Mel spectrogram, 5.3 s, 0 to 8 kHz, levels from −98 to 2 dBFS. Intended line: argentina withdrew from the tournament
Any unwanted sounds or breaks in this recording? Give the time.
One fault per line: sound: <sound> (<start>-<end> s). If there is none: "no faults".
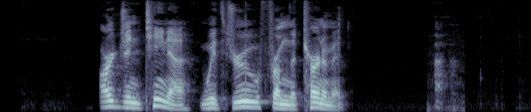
sound: laugh (4.3-4.7 s)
